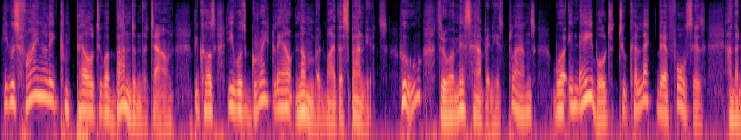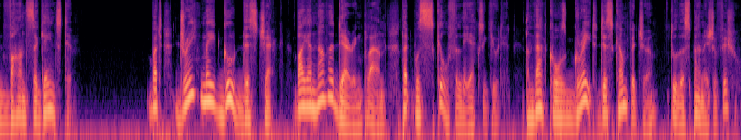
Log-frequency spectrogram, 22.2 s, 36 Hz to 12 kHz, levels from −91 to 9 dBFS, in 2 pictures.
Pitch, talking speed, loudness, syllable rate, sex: 120 Hz, 150 wpm, -19 LUFS, 5.1 syllables/s, male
